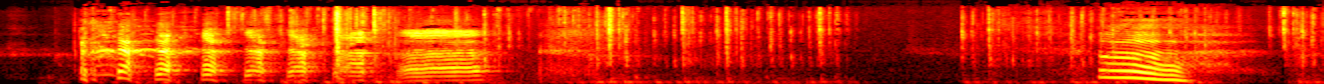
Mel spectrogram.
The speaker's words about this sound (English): You have a loud keyboard. I mean, it's tracking on the waveform for the recording. I can tell when you hit enter. Or no, it's the space bar. I'm sorry. The highest peaks are the space bar.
